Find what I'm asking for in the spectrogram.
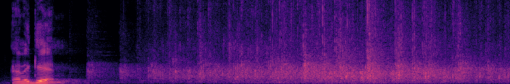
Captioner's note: audience applauding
